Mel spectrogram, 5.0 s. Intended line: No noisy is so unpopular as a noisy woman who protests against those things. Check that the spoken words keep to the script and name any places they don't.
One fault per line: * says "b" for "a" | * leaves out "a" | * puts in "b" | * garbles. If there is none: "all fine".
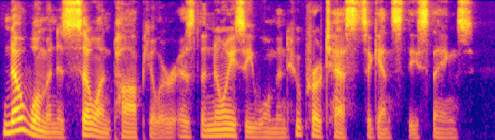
* says "woman" for "noisy"
* says "the" for "a"
* says "these" for "those"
